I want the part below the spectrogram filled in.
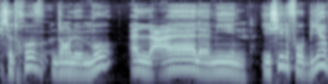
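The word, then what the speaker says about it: العالمين: Donc la lettre ayn passe par la gorge, c'est une lettre qui passe par la gorge.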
